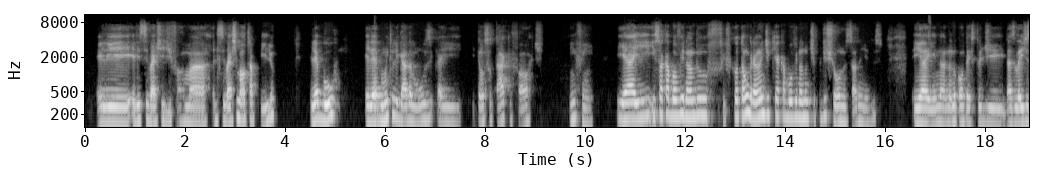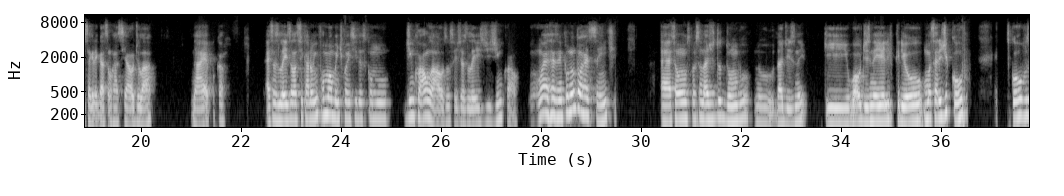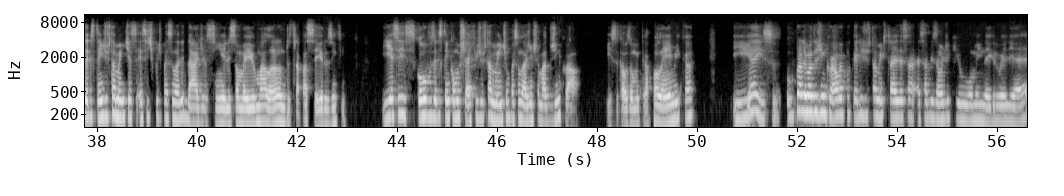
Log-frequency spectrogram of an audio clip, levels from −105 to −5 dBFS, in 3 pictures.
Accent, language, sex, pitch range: Brazilian, Portuguese, male, 135-175 Hz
